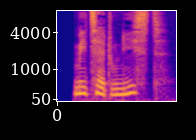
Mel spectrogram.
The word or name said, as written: metadonist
